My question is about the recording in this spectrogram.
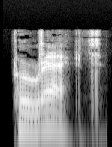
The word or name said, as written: correctingly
